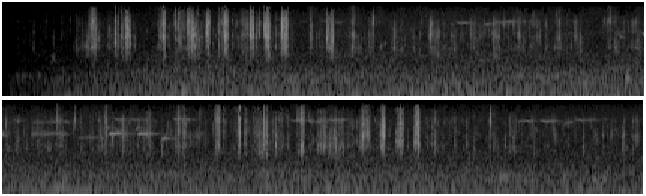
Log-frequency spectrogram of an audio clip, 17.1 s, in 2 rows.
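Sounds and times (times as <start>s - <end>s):
beaver chewing: 0.2s - 17.1s.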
